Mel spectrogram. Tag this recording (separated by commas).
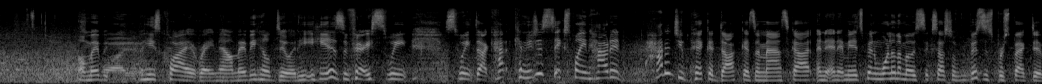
Speech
